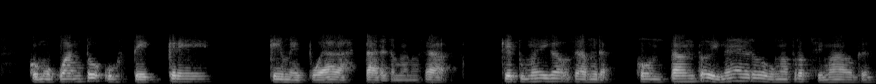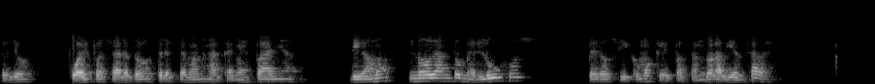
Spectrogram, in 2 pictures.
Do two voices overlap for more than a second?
No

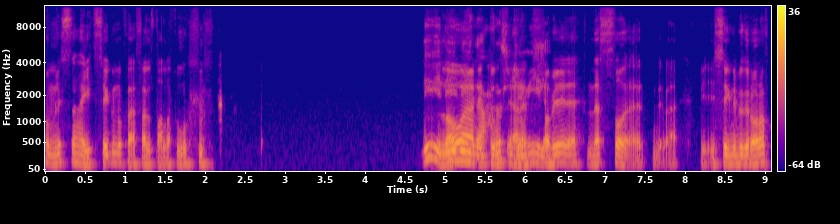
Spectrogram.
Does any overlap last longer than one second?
Yes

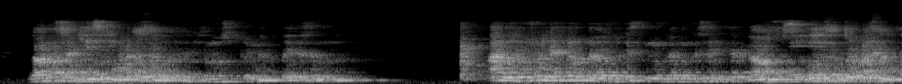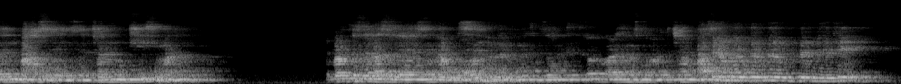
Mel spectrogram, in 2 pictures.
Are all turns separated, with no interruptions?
No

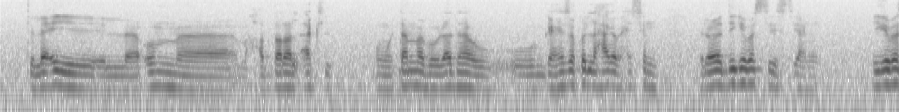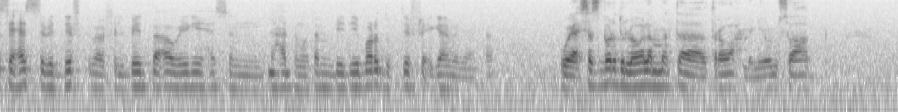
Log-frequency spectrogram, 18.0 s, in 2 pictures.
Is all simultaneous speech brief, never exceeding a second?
Yes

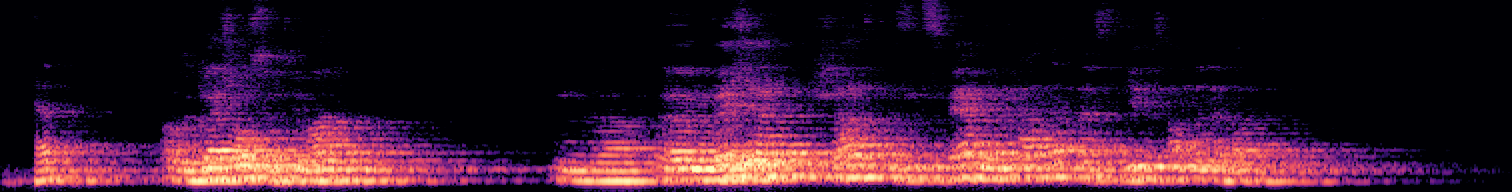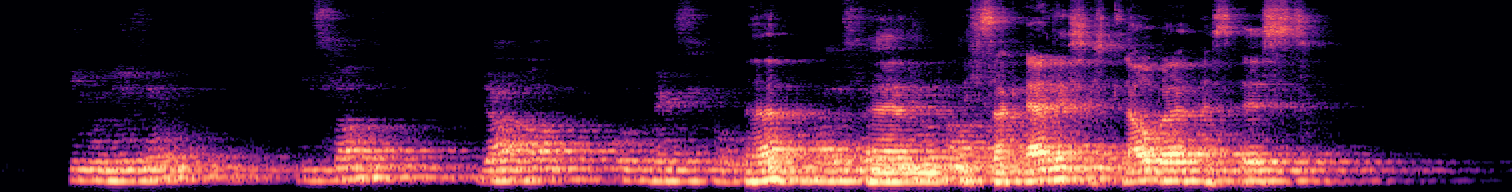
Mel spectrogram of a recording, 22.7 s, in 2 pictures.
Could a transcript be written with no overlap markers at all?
No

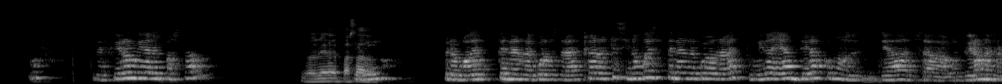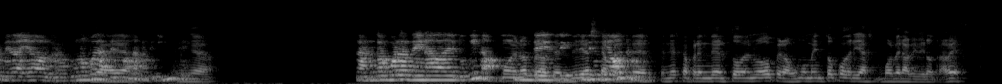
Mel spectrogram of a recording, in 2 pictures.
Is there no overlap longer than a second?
No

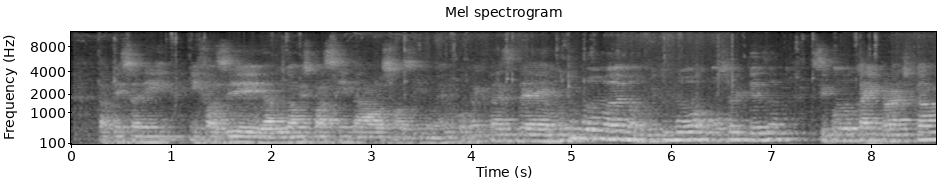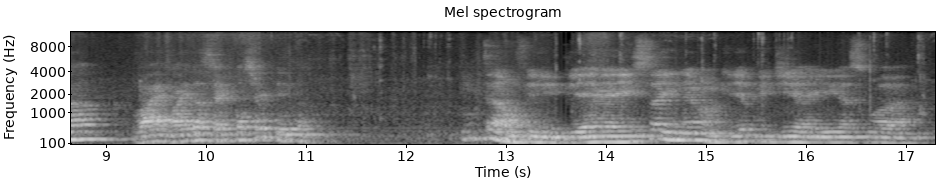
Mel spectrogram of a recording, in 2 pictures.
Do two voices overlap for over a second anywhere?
No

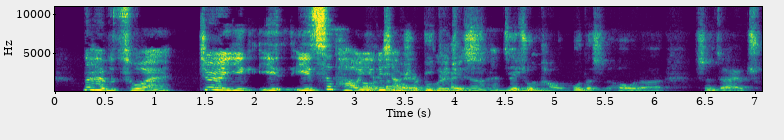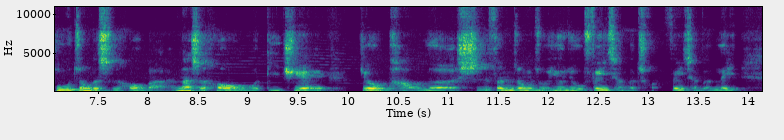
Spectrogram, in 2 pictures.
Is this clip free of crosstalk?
No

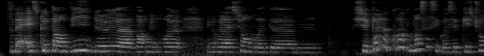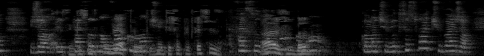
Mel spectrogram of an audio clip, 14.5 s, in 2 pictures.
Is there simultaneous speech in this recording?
Yes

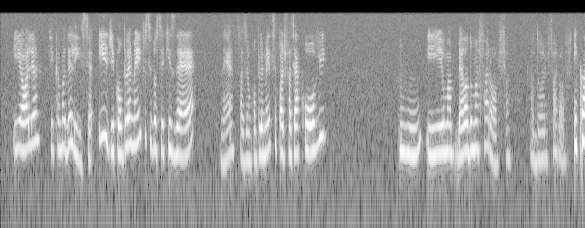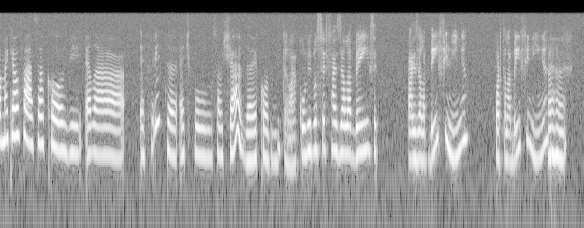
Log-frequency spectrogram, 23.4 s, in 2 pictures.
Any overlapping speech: No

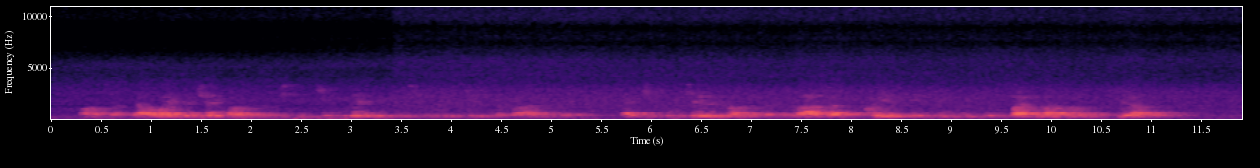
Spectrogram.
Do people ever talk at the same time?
No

